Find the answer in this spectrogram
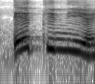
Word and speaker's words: etnia: Mas a gente chama agora etnia, o T é mudo, etnia.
